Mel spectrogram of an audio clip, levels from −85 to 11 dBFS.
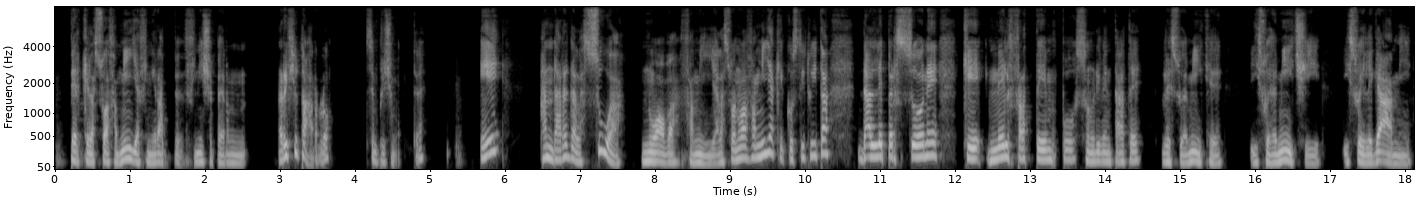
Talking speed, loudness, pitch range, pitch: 125 wpm, -23 LUFS, 105-150 Hz, 120 Hz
